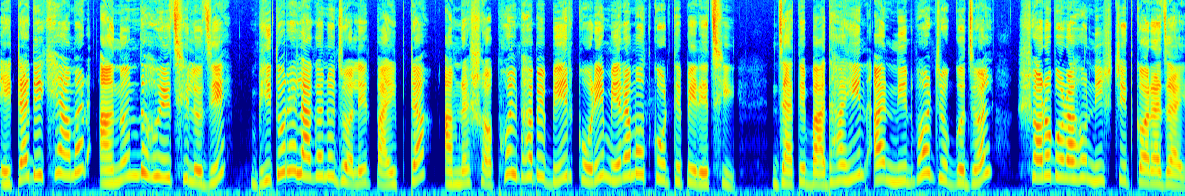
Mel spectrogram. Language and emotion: Bengali, happy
